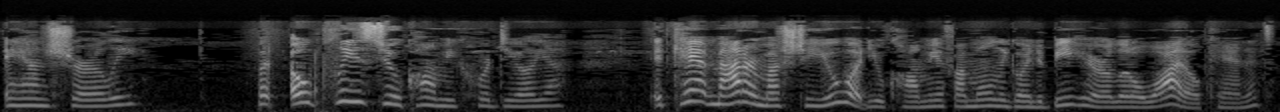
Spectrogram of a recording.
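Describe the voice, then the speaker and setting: A woman's voice: on the high side, animated, a little fast, fairly bright tone. A woman playing Anne Shirley, an effusive orphan girl. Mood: pleading, earnest. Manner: breathless, effusive, theatrical. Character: talkative imaginative orphan girl, dramatic, romantic. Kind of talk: audio drama acting.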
